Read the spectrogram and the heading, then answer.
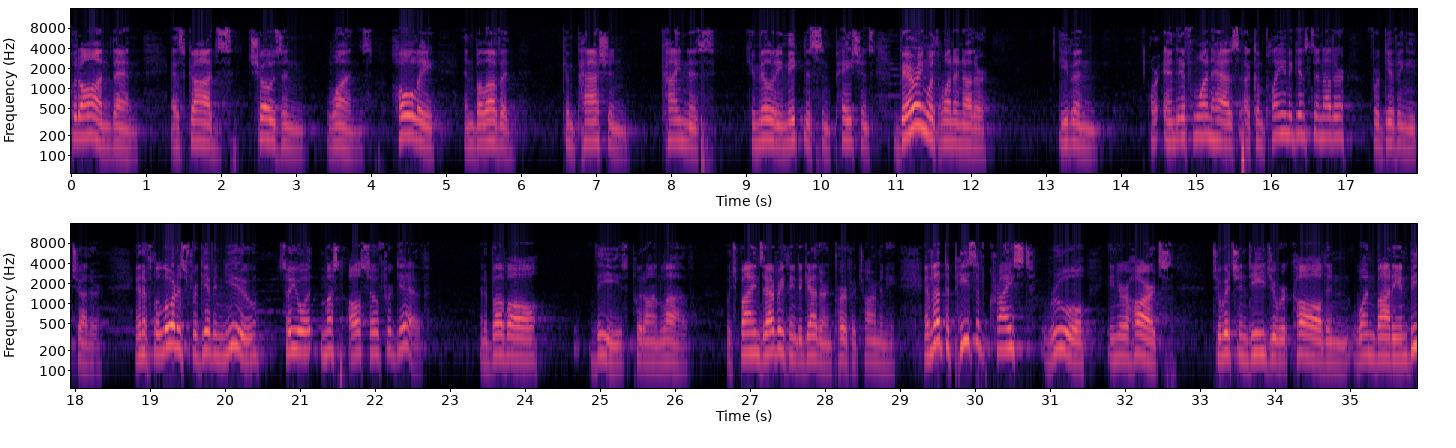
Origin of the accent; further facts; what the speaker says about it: Ireland; You know, the thing is, though, I'm Irish, so I'm either going to do really happy or really sad.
